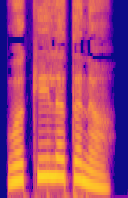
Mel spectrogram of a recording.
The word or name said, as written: ವಕೀಲತನ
